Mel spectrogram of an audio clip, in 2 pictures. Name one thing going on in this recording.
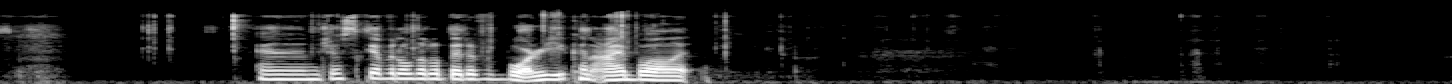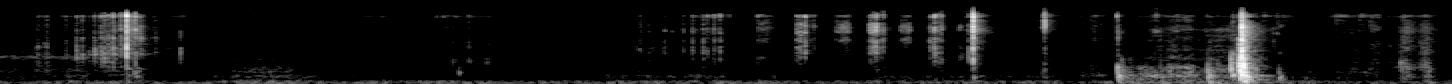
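Scissors snip through card.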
